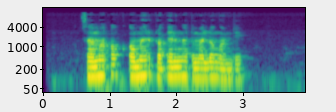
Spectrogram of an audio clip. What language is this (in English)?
Luo (Kenya and Tanzania)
